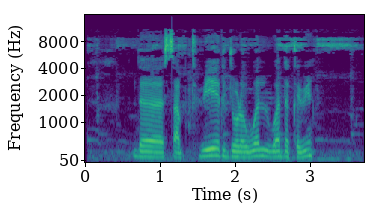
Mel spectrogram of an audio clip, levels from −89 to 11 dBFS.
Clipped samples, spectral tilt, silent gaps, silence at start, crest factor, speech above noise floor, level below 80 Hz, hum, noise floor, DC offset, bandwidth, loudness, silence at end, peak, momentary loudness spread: under 0.1%; -3.5 dB/octave; none; 0.05 s; 22 dB; 26 dB; -54 dBFS; none; -47 dBFS; under 0.1%; 11.5 kHz; -20 LUFS; 0.05 s; 0 dBFS; 12 LU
